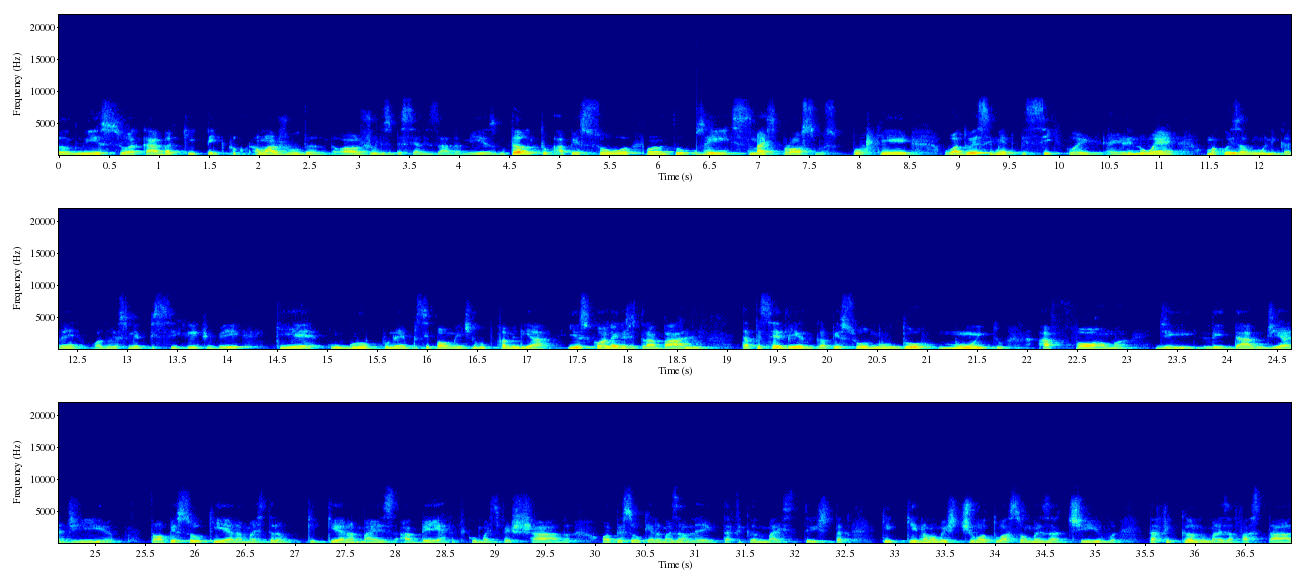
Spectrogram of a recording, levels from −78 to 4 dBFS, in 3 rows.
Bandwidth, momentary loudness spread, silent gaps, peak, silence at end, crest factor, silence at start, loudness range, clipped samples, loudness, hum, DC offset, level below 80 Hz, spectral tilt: 9.2 kHz; 11 LU; none; -8 dBFS; 0 s; 24 dB; 0 s; 6 LU; under 0.1%; -33 LUFS; none; under 0.1%; -68 dBFS; -7.5 dB/octave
